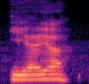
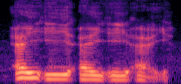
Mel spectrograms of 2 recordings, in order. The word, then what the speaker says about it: Aeaea: island of, I can never say this word, Aeaea. Aeaea.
